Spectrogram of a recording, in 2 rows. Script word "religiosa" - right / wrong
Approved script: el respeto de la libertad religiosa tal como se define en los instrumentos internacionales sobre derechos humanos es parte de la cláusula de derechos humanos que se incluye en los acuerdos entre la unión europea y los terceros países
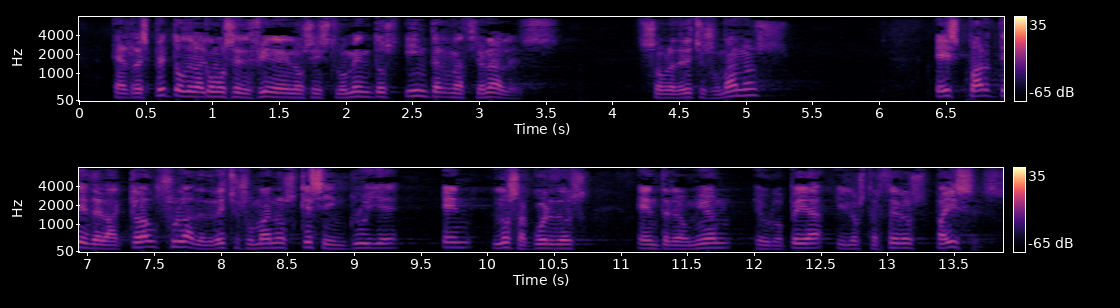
wrong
